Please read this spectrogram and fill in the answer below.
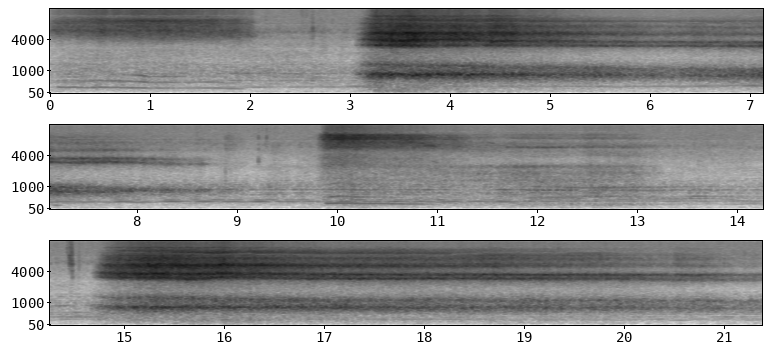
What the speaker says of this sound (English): exhale through your mouth as you lower your arms and hands down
